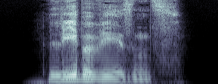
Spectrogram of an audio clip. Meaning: genitive singular of Lebewesen
- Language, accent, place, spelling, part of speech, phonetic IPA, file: German, Germany, Berlin, Lebewesens, noun, [ˈleːbəˌveːzn̩s], De-Lebewesens.ogg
